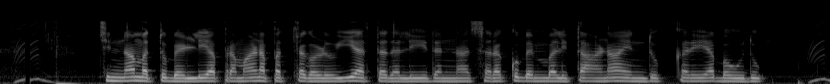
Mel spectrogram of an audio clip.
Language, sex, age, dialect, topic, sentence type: Kannada, male, 18-24, Mysore Kannada, banking, statement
